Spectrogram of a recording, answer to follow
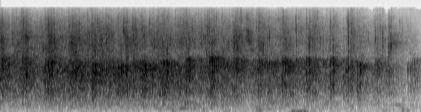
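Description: Audience applauding, a dense even clapping that dies away near the end.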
